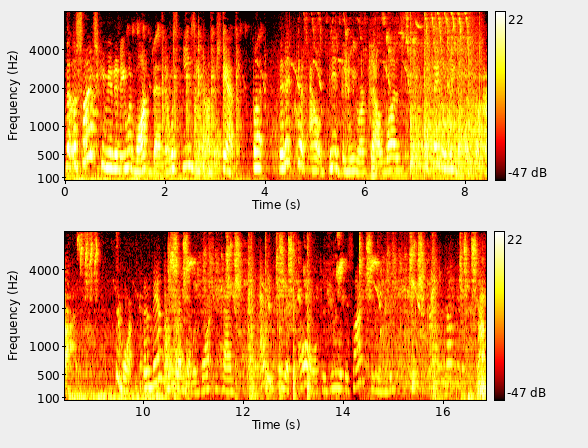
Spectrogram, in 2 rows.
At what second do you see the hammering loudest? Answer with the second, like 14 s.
7 s.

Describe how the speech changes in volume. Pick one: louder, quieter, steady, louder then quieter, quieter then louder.
quieter.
